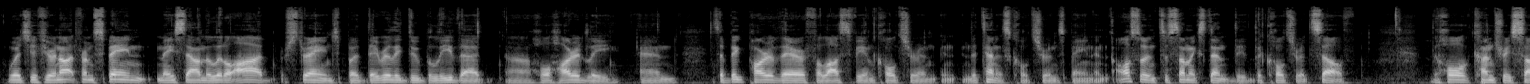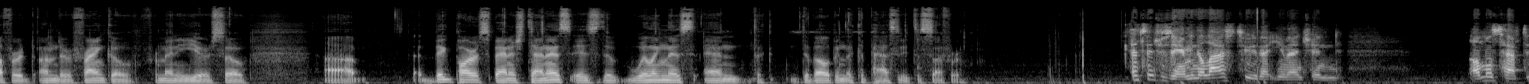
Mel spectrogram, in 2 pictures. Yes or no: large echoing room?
no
